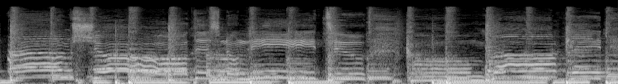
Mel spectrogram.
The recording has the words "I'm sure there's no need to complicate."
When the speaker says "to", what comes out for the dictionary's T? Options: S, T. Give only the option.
T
